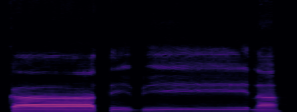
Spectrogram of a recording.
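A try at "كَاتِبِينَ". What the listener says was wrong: কিরমান কাতিবি, নুন জবর না, এটা হচ্ছে টান হবে না।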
